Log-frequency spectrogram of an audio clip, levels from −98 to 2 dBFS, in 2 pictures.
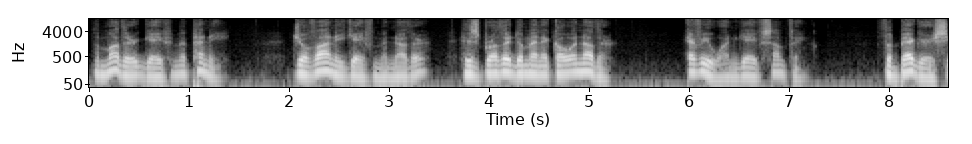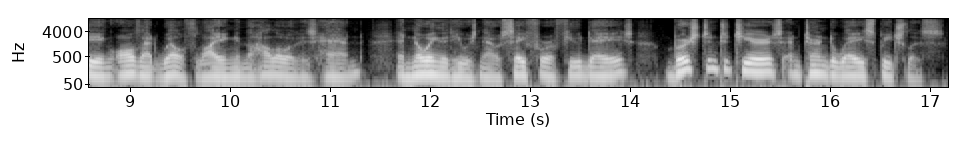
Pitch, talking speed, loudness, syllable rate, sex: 105 Hz, 170 wpm, -19 LUFS, 5.3 syllables/s, male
